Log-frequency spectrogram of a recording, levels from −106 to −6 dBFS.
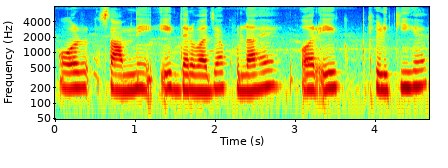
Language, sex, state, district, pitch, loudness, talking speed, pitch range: Hindi, female, Haryana, Jhajjar, 195 Hz, -15 LUFS, 130 wpm, 185-210 Hz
